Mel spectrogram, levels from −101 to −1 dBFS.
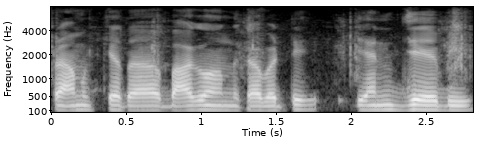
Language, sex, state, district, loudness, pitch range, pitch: Telugu, male, Andhra Pradesh, Krishna, -16 LUFS, 115-130 Hz, 120 Hz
